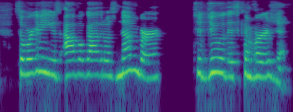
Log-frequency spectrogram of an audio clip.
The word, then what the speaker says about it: Avogadro: number is that guys kind of rhymes with avocado do you remember his name avogadro right avogadro's number avogadro's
